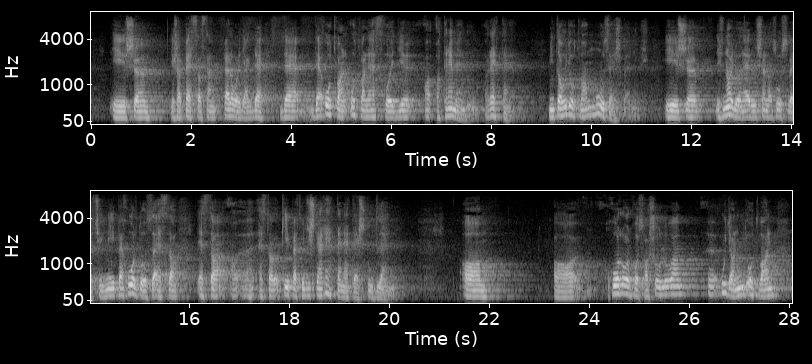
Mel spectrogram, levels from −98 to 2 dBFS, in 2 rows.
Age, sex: 60-79, male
